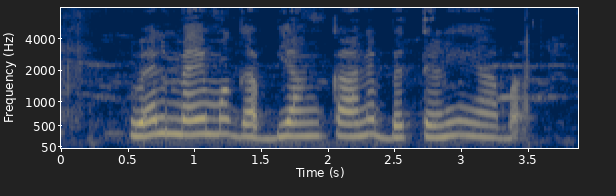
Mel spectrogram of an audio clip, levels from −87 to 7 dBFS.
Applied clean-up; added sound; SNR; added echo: none; none; none; none.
